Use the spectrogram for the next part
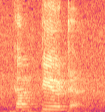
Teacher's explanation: so the second syllable is, इसमें stress है कंप्यूटर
